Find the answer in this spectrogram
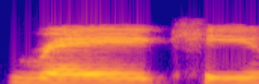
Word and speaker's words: Reiki: happy to well first of all I mean Reiki is pronounced so it's reiky like R A y- ke y it's a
